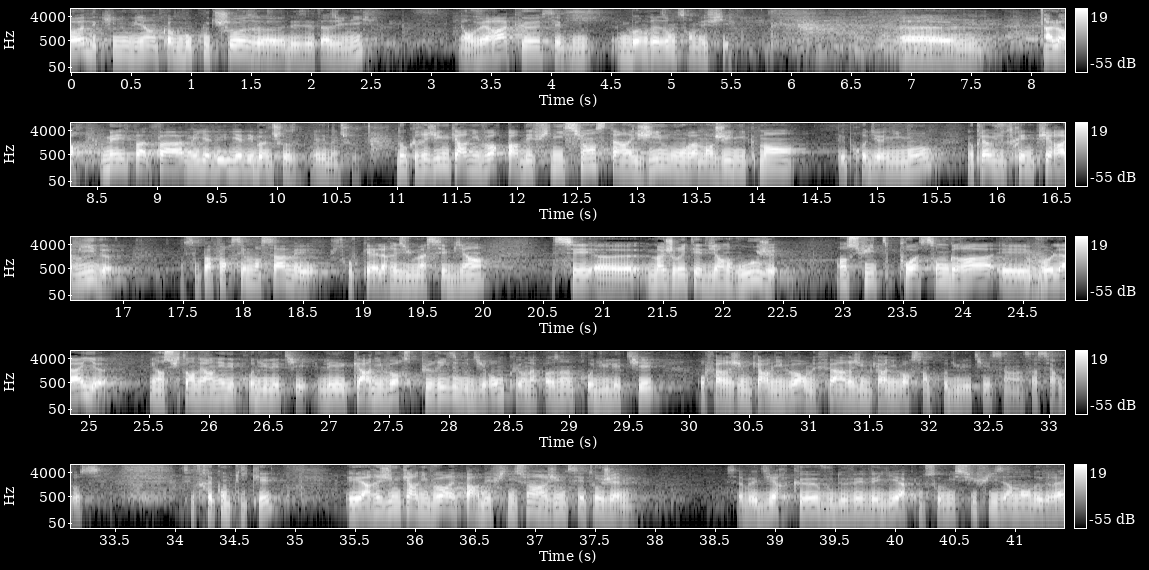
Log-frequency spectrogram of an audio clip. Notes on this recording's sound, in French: Extrait de conférence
